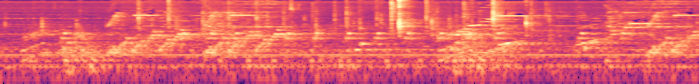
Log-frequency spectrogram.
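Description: Video game music plays with bouncy tones.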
